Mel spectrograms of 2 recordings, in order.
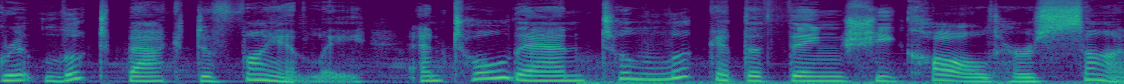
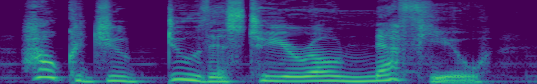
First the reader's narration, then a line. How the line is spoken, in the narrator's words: glared at her sister and spat out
